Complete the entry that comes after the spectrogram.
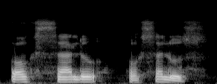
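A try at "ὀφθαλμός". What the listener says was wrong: Esa se pronuncia como una F. Eso sería oftalmos. Oftalmos. Entonces, oftalmos.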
